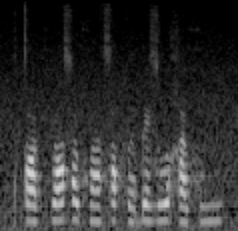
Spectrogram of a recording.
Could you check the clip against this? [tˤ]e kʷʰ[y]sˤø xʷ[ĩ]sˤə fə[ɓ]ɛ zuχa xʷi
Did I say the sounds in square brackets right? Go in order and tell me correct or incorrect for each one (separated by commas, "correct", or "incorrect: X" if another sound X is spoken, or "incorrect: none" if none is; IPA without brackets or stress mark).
correct, incorrect: e, correct, correct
